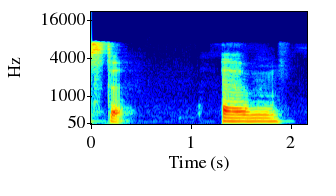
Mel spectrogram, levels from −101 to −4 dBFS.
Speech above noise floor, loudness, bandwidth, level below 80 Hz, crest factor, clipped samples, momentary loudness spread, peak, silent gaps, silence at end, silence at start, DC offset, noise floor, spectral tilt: 49 dB; -26 LUFS; 7.8 kHz; -60 dBFS; 18 dB; under 0.1%; 8 LU; -10 dBFS; none; 0.25 s; 0 s; under 0.1%; -74 dBFS; -4.5 dB/octave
